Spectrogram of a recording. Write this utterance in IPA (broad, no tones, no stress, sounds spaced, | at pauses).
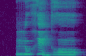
r u x ẽ ɡʱ o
